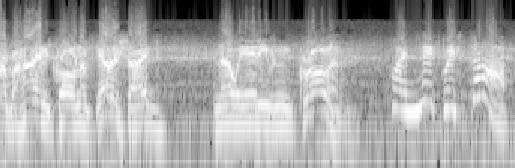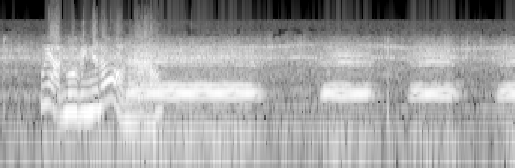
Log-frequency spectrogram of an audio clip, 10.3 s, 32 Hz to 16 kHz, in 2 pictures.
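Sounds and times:
steady hiss of steam: 0.0s - 10.2s
speech: 0.1s - 7.3s
steam locomotive whistle short blasts signalling for a flagman: 6.3s - 10.2s.

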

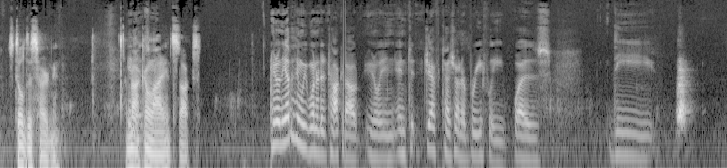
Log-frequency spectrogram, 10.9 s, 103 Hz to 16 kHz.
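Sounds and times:
faint hum: 0.0s - 10.8s
speech: 0.2s - 1.0s, 1.9s - 3.1s, 4.1s - 8.4s, 9.2s - 9.9s
single sharp dog bark: 10.2s - 10.5s.

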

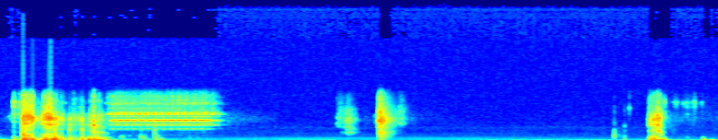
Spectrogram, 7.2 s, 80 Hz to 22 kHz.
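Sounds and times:
telephone bell ringing in a motel: 0.9s - 2.3s.

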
